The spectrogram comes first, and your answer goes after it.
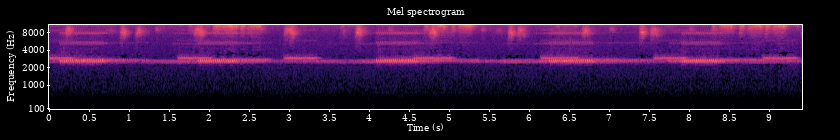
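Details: Night chorus of crickets in summer grass, Bulgaria, captured with a surround microphone; one continuous high-pitched trill runs throughout while higher chirps swell and fade in bursts above it.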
